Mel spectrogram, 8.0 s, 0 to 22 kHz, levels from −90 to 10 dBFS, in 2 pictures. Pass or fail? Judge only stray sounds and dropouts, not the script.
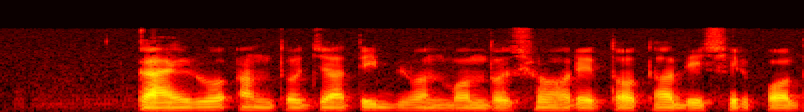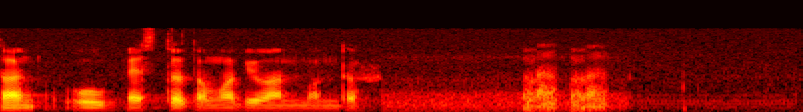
fail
